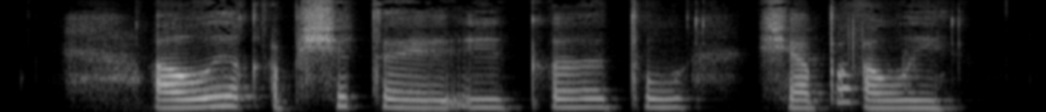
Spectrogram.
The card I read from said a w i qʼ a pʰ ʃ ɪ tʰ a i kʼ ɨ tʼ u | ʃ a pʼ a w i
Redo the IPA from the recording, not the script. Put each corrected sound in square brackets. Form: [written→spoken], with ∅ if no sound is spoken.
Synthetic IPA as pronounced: a w i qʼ a pʰ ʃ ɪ tʰ a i kʼ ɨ tʼ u | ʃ a pʼ a w i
